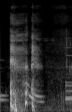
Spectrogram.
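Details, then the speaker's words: Cough and breathing of a young boy with bronchitis and RSV after a three-week cough that worsened, just home from hospital A&E. "yeah I don't know if you can hear it but he's breathing and his [Music] cough"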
